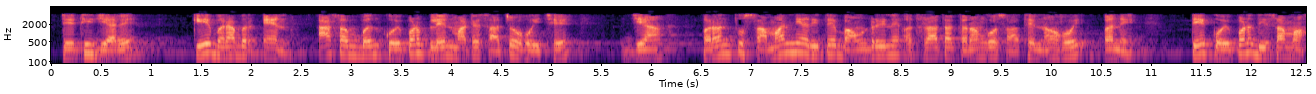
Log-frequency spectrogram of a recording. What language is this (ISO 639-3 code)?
guj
